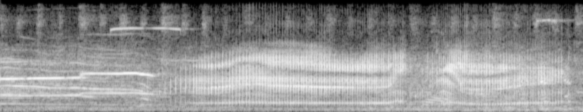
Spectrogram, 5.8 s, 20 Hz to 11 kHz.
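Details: Captive killer whales at SeaWorld San Diego, 7 December 2015 afternoon show, give bright, harmonic squeals that bend up and down in long drawn-out phrases; each pod has its own dialect of calls.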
